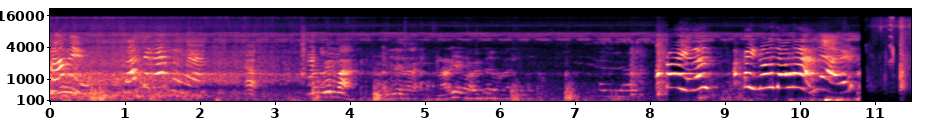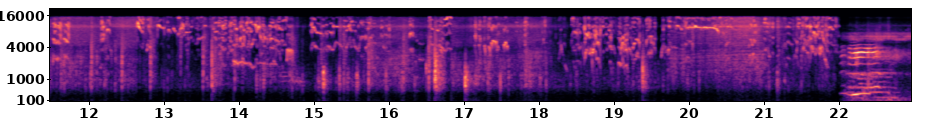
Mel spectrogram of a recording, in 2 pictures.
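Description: Ground fireworks hiss and crackle loudly.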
